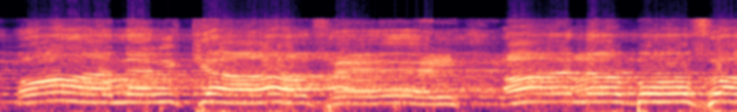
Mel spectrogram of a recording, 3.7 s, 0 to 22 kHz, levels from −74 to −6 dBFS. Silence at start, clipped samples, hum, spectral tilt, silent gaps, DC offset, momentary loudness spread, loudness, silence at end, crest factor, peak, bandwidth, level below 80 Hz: 0 s; 6%; none; -1.5 dB/octave; none; under 0.1%; 4 LU; -5 LUFS; 0 s; 6 dB; 0 dBFS; over 20 kHz; -34 dBFS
